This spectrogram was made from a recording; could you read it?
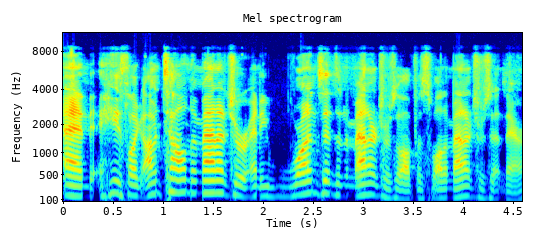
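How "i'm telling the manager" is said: high, shrieking, screamed outburst. Retelling how a coworker screams at another: imitating someone screaming. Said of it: "he screams at the guy".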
